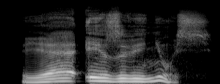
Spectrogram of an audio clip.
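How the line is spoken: Spat out with great effort. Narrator (Russian): выплевывает Ник, и я представляю, сколько труда он приложил, чтобы выдавить эту фразу

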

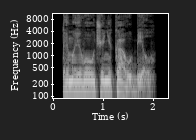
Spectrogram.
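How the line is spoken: Angry growl. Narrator (Russian): рыкнул Буров

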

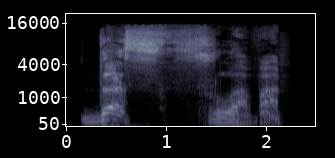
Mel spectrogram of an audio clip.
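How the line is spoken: Growling. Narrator (Russian): прорычал Гена

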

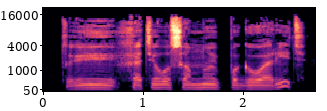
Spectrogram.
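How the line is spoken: Soft. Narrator (Russian): мягко начал Сергей

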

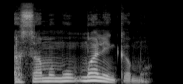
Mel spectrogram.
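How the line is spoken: Hoarse question. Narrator (Russian): Сипло спросил Густав

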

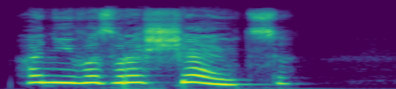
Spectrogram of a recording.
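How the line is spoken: Exclamation. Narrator (Russian): воскликнула Энн

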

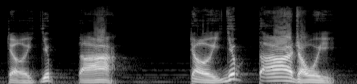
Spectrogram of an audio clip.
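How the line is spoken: Loud laughing skyward. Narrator (Vietnamese): Hắn ngửa mặt lên trời mà cười lớn

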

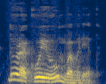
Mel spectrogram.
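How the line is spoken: Laughing. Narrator (Russian): засмеялся Ислам-Гирей

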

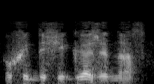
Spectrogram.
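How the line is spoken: Admiring sigh. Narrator (Russian): вздохнул, любуясь великолепной панорамой

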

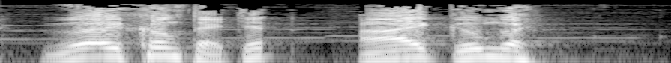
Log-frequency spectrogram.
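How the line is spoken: Laughing madly. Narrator (Vietnamese): Trầm Khinh Hồng bật cười cuồng dại

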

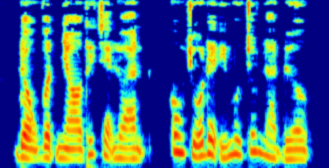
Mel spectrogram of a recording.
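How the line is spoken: Relieved, laughing. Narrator (Vietnamese): Bảnh Mãn khẽ thở phào một hơi, cười nói

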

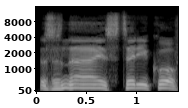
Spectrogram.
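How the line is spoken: Snorting. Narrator (Russian): хмыкнул гуляй

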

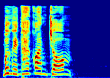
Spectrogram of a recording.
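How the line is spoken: Startled loud shout. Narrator (Vietnamese): Bà Bảy như bừng tỉnh, bà tiếp tục hét lớn

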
